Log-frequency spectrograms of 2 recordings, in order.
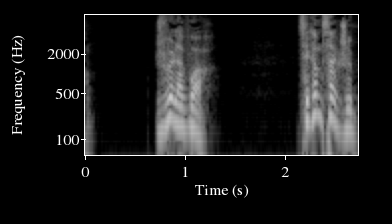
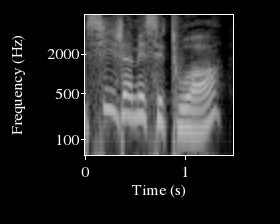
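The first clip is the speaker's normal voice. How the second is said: hesitant request; slower than usual. Retold or imitated. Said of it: "Il a dit".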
